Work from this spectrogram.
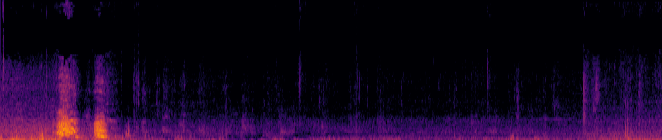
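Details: Pit Bull barking: two loud, short, rough barks in quick succession, then quieter rustling, scattered thumps and low background noise.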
